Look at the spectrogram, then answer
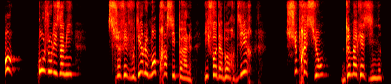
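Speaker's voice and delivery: very high, squeaky little cartoon mouse voice. Speaker offers the group an impression and does a Mickey impression. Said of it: "super imitation de Mickey".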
